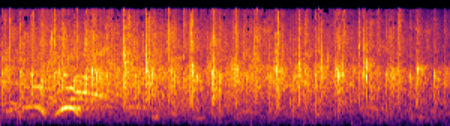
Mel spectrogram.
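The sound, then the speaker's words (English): A live audience applauds to welcome a guest, an astronaut, onto a show. Thick, continuous clapping runs steadily through all six seconds with no break. “Would you please give a warm hand to Mike Massimino?”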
